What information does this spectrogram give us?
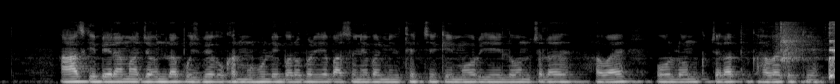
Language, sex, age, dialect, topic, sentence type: Chhattisgarhi, male, 18-24, Western/Budati/Khatahi, banking, statement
